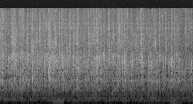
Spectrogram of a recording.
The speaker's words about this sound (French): et voulez-vous applaudir parce que Dieu va répondre à ce cri-là et à ce cœur-là.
